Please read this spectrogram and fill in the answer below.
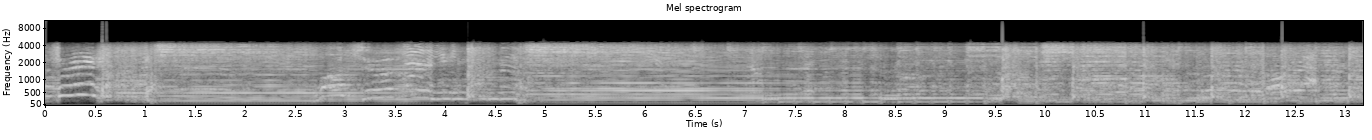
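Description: A live rock band playing, with guitar and keyboard holding long chords. The drum kit comes in with a steady beat about seven seconds in.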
